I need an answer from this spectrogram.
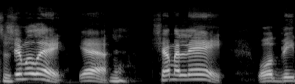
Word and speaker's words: Chalamet: It's a Chalamet.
